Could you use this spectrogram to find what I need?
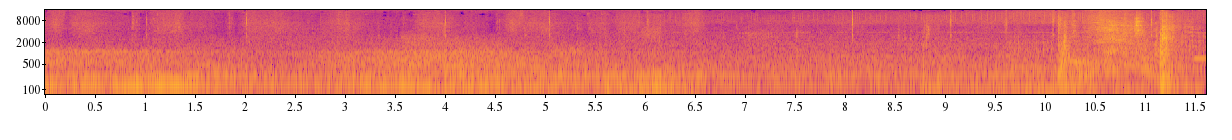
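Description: A low machine hum drones steadily through a space.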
